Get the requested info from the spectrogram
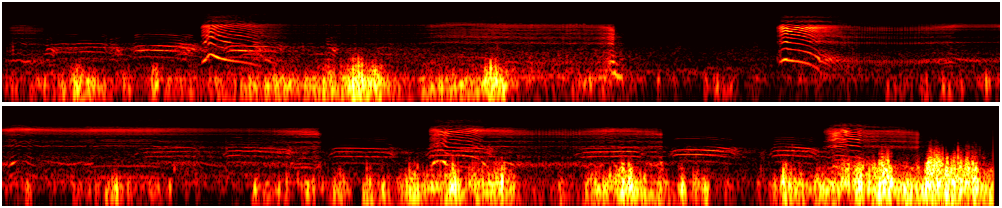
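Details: A sika deer in Nara Park, Japan, gives long, high-pitched, nasal squeals that bend upward then fall away, in several bouts, over low murmuring voices and crowd noise.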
